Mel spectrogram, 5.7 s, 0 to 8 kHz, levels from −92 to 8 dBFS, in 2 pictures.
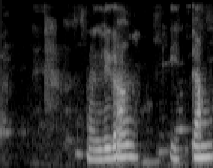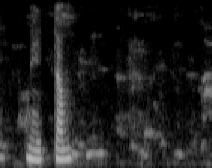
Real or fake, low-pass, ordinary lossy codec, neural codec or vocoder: fake; 7.2 kHz; Opus, 24 kbps; codec, 16 kHz in and 24 kHz out, 2.2 kbps, FireRedTTS-2 codec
